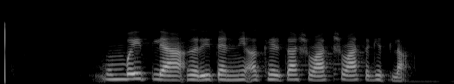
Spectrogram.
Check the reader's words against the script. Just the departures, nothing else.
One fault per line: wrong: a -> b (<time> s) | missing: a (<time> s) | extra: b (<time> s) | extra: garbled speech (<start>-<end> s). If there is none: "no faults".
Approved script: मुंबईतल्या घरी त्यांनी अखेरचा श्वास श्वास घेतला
no faults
